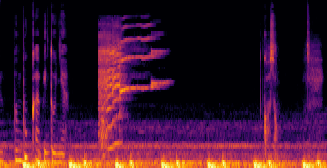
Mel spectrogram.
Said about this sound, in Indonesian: Jantungnya berdetak kencang.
